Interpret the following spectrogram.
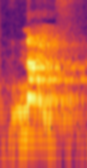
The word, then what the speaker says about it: knife: Knife, आपने बहुत ये वर्ड यूज किया है. न से साउंड स्टार्ट होती है लेकिन K साइलेंट है.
